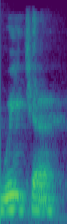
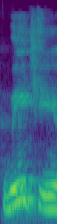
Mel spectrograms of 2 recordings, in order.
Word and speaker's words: Ouija: or ouija okay so the word is pronounced witcha richa but ouija is also acceptable you can call it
